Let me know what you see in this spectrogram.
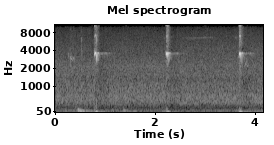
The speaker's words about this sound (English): That's a groundhog. It's a groundhog. Yeah, it is. Because marmots, I'm sure, marmots have a very similar I'm call. I'm sure it is. It's a whistle. They whistle.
